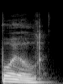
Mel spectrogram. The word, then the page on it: boiled: British English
